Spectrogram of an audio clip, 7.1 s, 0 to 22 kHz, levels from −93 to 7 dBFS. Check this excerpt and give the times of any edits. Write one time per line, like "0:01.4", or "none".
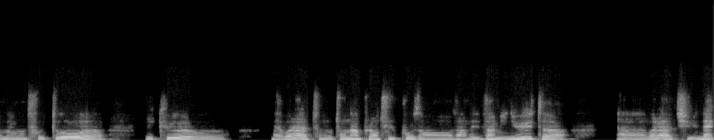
none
